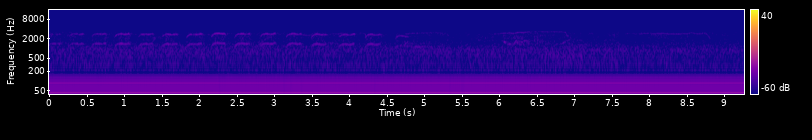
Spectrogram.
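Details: White-bellied sea eagle at its nest, picked up by a live nest camera: a run of about a dozen quick honking, cackling notes, roughly three each second, then a few longer drawn-out calls, over a steady low hum and background noise.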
